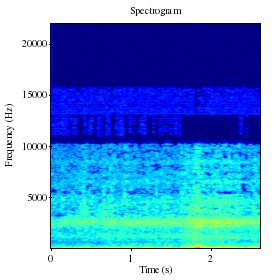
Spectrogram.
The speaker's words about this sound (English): there you go, race car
